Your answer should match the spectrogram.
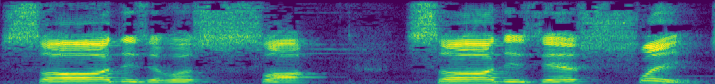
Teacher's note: সদ উচ্চারণ করতে হবে জিহ্বার আগা সামনে নিচের আগা থেকে শীর্ষ মোটা ভাবে আদায় করতে হবে সতর্ক মানে হচ্ছে সদ জবর সা বলা যাবে না সদ জবর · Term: মোটা হরফ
